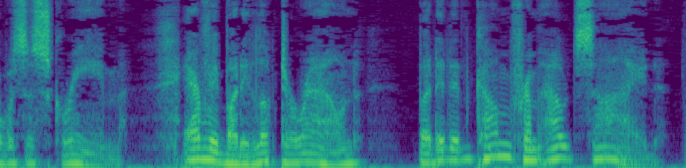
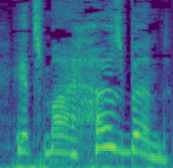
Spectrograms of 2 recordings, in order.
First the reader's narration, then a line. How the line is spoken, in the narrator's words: she screamed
